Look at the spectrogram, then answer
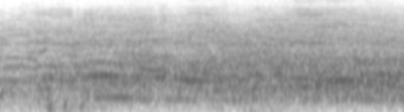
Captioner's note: audience booing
